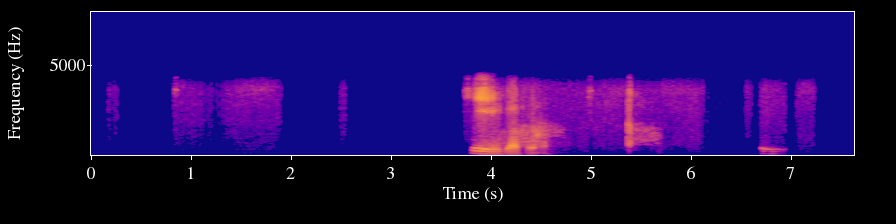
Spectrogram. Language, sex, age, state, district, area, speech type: Dogri, male, 18-30, Jammu and Kashmir, Reasi, rural, conversation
